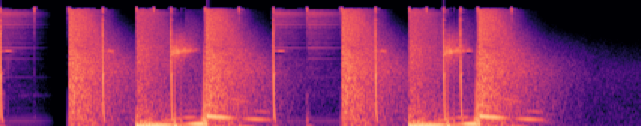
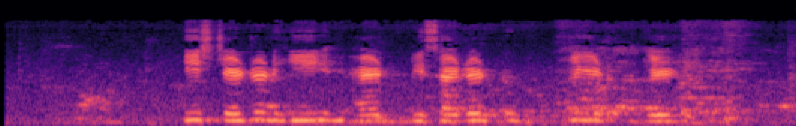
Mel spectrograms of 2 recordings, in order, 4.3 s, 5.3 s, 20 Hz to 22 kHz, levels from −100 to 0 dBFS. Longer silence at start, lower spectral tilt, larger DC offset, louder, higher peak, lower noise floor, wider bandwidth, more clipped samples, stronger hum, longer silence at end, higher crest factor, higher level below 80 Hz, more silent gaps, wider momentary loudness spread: second, 0 s vs 0.35 s; second, -3 dB/octave vs -4.5 dB/octave; neither; first, -16 LUFS vs -24 LUFS; first, 0 dBFS vs -8 dBFS; first, -59 dBFS vs -52 dBFS; first, 17.5 kHz vs 11.5 kHz; neither; neither; first, 0.65 s vs 0 s; about the same, 18 dB vs 20 dB; first, -22 dBFS vs -62 dBFS; first, 0.36-0.43 s vs none; second, 11 LU vs 20 LU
